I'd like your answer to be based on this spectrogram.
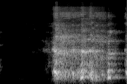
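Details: Adult woman with a sore throat and a lost voice: a single harsh, noisy cough with a slightly rough, voiced quality after a moment of silence.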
